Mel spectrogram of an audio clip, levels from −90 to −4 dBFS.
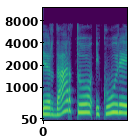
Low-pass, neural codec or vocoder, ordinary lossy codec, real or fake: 7.2 kHz; none; AAC, 64 kbps; real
